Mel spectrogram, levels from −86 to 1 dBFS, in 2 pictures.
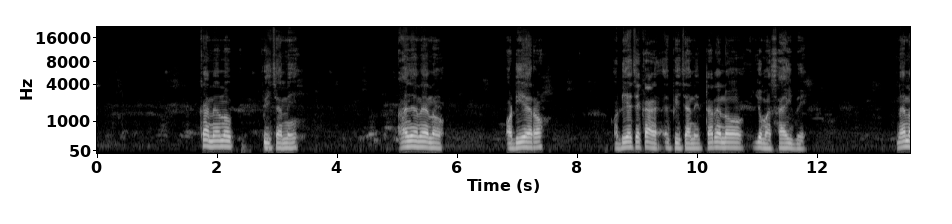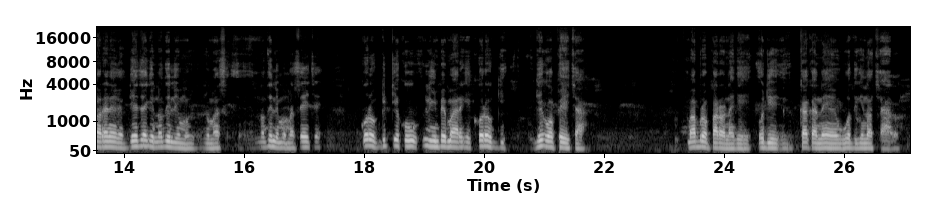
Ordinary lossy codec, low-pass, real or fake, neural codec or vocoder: none; none; fake; vocoder, 44.1 kHz, 128 mel bands, Pupu-Vocoder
